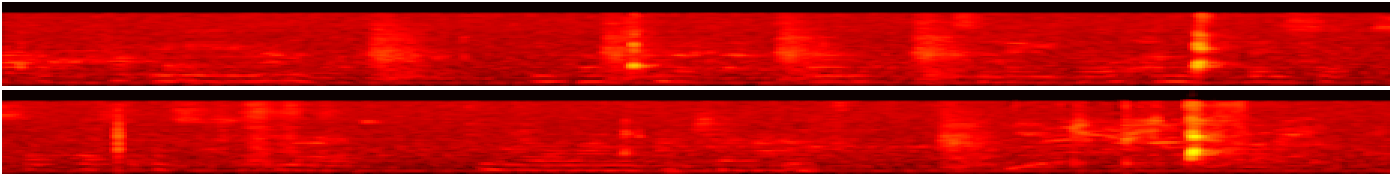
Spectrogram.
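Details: Brief sharp hiccup clicks recurring every few seconds over quiet background talk and room noise; hiccups.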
